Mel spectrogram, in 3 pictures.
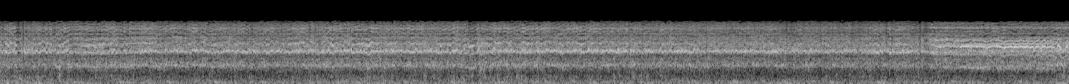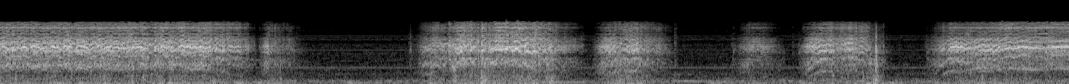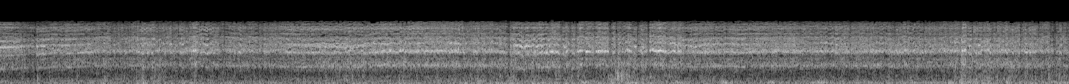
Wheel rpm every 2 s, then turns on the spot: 230, 230, 230, 230, 230, 210, 160, 60, 100, 40, 130, 220, 230, 230, 230, 230.
18-20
